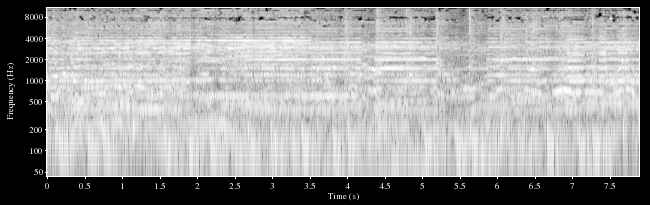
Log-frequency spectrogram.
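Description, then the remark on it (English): A loud, dense street crowd in London cheers and shouts continuously as men run through the streets waving Palestinian flags, with a jumble of voices, running footsteps and scattered high whistles or horn toots rising above the steady roar. “That's what they're cheering.”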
